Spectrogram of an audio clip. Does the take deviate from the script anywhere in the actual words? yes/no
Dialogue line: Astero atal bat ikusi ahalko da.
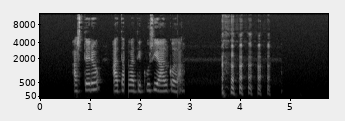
no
